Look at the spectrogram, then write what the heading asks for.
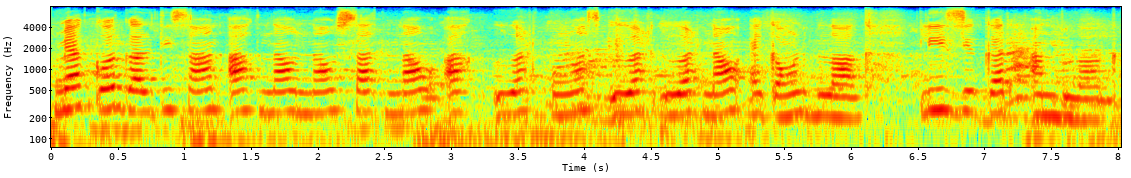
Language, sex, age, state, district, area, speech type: Kashmiri, female, 18-30, Jammu and Kashmir, Kulgam, rural, read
